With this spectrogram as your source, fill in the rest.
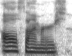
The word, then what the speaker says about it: Alzheimer's: So, uh two two big things that we want to talk about is Am I pronouncing it correctly, Alzheimer's? Is that how you say it? It's Alzheimer's.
